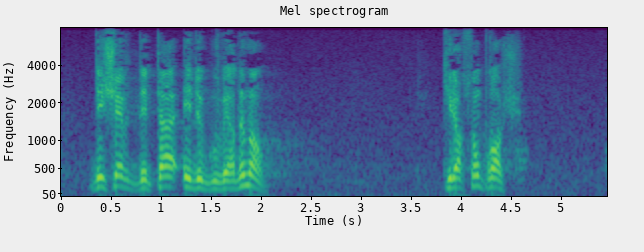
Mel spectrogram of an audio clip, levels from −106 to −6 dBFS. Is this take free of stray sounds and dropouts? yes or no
yes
